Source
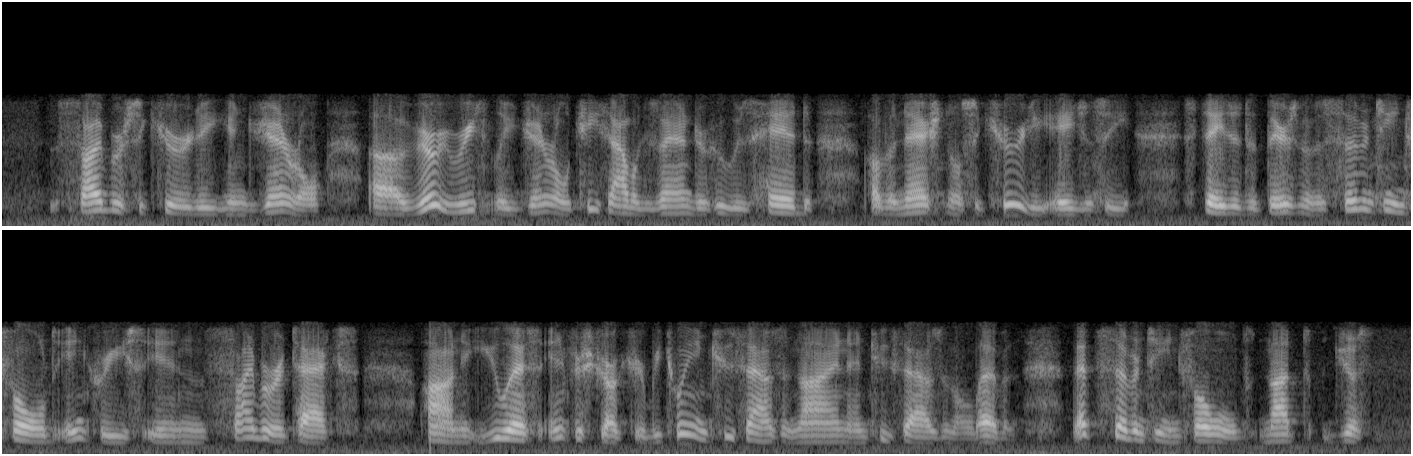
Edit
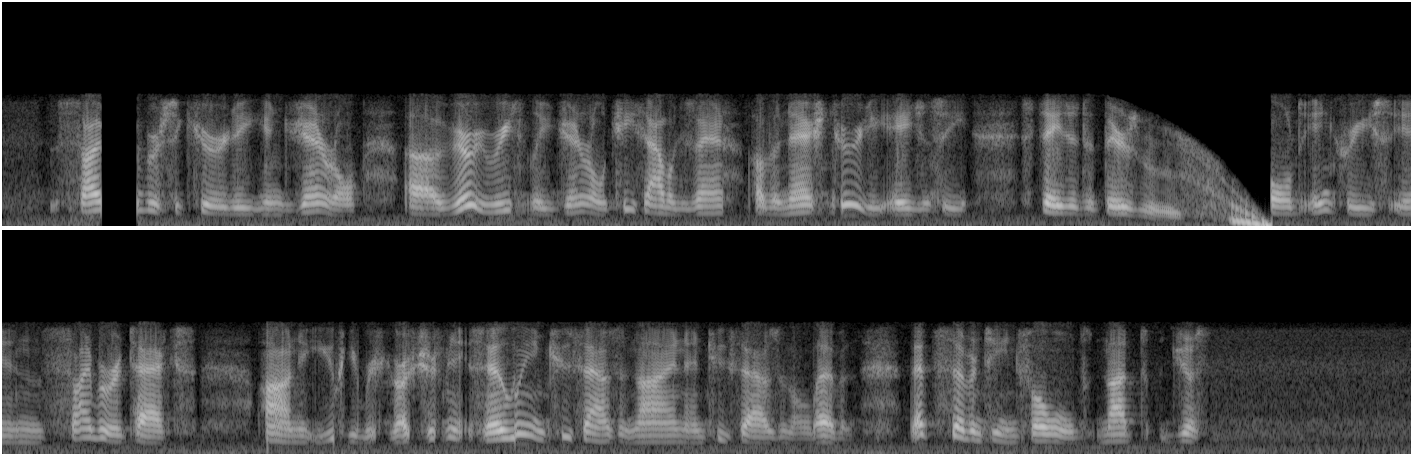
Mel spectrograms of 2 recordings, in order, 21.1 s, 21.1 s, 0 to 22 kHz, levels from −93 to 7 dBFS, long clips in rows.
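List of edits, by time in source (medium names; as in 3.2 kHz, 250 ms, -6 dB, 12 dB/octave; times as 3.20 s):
0.74 s: insert silence 0.27 s
5.13–6.27 s: delete
7.11–7.46 s: delete
9.48 s: tape stop 1.26 s
14.27–15.63 s: reverse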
